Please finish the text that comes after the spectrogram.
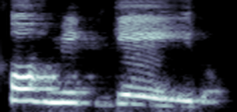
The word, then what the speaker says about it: formigueiro: Vamos falar formigueiro. Isso. Tem o I, ó. Tem a letra I depois do E.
